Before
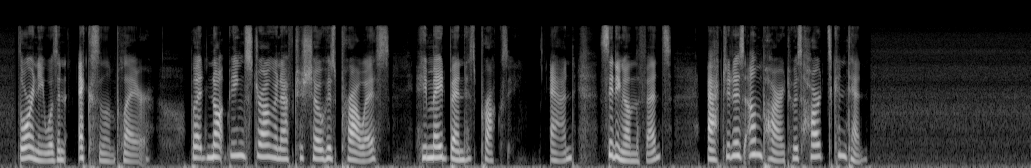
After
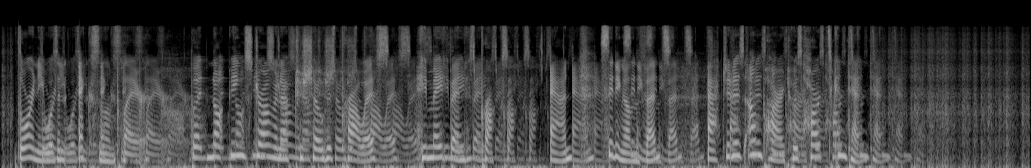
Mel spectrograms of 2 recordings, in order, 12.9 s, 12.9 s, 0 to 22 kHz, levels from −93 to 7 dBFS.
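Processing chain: compressor 6:1, threshold -32 dBFS, peak gain reduction 18.5 dB; gate -51 dBFS, range -31 dB; 1.44–2.69 resonator 85 Hz, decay 0.27 s, harmonics all, mix 40%; feedback echo 0.274 s, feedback 31%, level -9.5 dB; three-band squash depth 40%; gain +8 dB

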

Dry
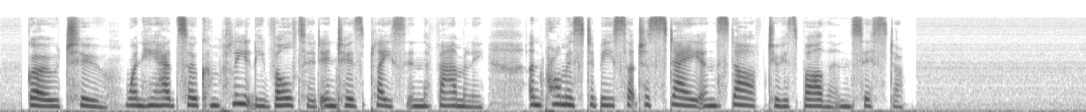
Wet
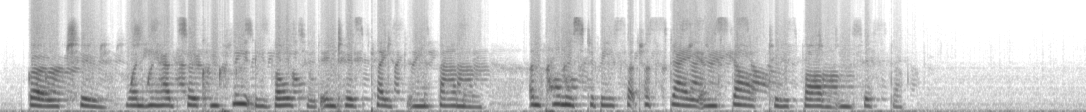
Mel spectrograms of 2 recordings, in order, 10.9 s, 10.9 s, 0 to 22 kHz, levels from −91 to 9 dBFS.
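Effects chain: delay with a stepping band-pass 0.165 s, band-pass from 1500 Hz, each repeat 0.7 oct, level -1 dB; low-pass opened by the level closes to 820 Hz, open at -20.5 dBFS; short-mantissa float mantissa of 2-bit; FDN reverb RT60 0.35 s, low-frequency decay 0.7×, high-frequency decay 0.4×, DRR 12.5 dB

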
